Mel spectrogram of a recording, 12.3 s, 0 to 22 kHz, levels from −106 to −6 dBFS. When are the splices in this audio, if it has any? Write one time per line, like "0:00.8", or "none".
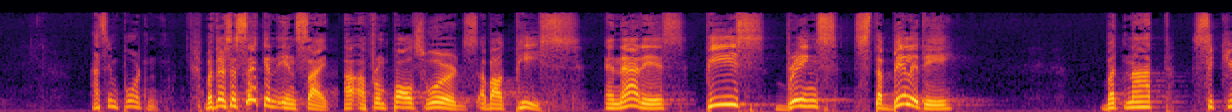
0:03.4
0:07.0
